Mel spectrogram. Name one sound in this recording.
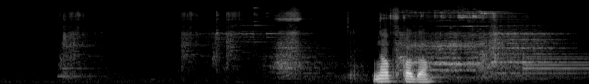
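Bright magical chimes and whooshes ring out.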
